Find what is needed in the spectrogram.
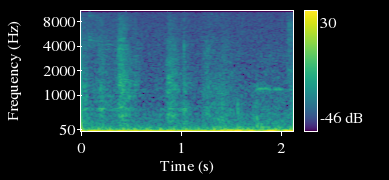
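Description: A steady hiss of noise with a few faint short puffs in it.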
